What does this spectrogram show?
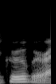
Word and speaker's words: Gruber: And her last name is Gruber, I think.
